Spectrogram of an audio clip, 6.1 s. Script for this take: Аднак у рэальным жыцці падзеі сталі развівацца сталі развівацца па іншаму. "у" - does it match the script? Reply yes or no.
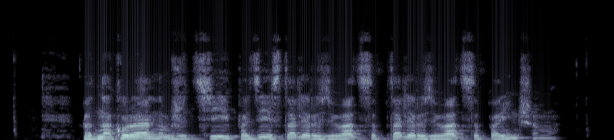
yes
